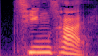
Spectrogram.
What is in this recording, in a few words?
"qingcai", Chinese; Survival Chinese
